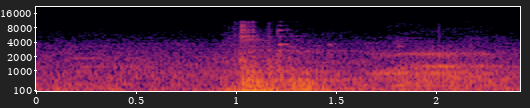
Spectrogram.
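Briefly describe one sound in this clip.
A heavy body slams with a thud.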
